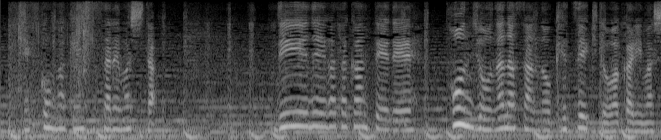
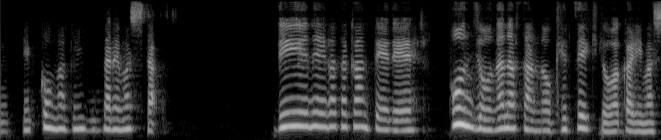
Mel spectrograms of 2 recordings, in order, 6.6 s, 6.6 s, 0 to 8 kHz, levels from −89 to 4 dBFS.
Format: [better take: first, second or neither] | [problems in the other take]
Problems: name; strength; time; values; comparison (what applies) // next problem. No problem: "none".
first | noise reduction (neural mask model DeepFilterNet 3)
